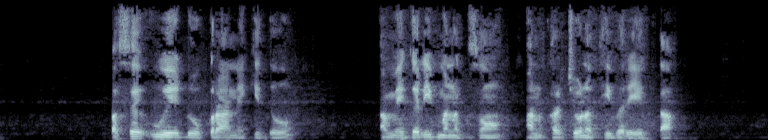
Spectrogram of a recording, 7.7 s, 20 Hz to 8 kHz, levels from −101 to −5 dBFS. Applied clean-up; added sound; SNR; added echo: none; none; none; none.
